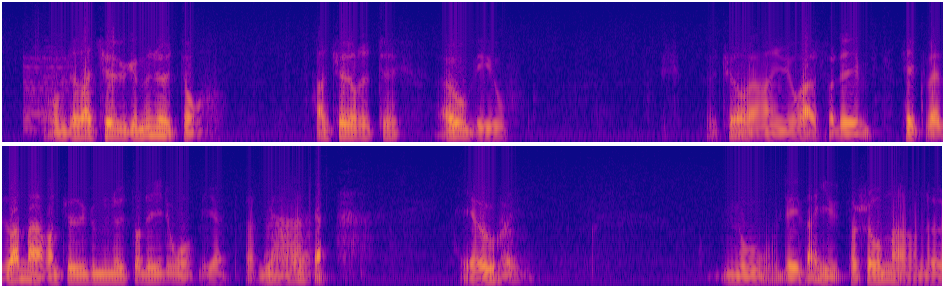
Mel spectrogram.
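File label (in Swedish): Össjö Skåne, dialekter, svenska sagor; Folkminnen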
